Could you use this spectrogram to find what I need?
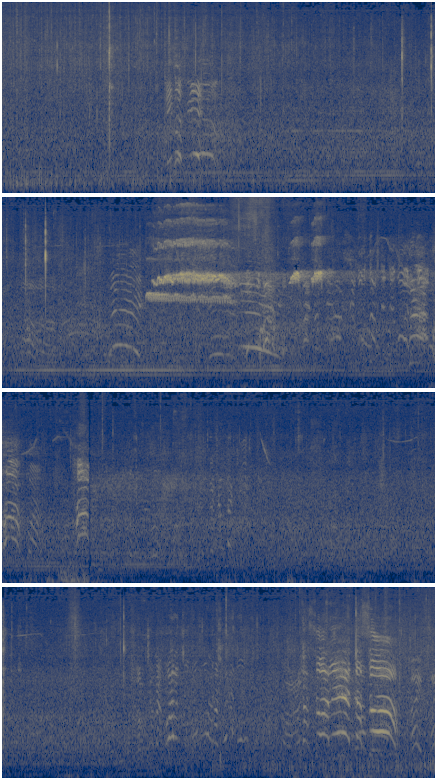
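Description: Horses gallop over grass with dull, distant hoof thuds.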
